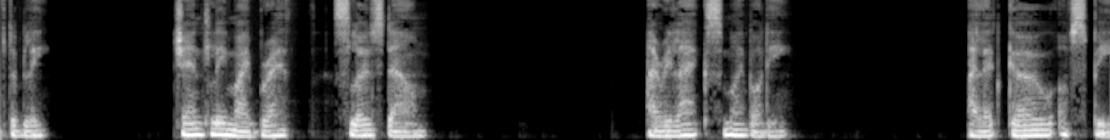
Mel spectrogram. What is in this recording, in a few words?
Relaxing no music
